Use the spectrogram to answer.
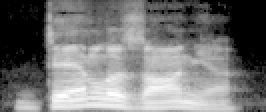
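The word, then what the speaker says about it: Iassogna: And Dan Lasagna, that's how you say his name.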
